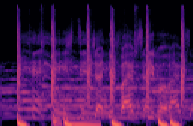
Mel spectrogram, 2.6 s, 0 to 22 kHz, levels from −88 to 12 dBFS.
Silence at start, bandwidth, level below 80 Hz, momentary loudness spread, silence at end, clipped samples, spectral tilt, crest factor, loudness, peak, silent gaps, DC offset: 0 s; 18.5 kHz; -28 dBFS; 5 LU; 0 s; under 0.1%; -5 dB/octave; 14 dB; -28 LUFS; -12 dBFS; none; under 0.1%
